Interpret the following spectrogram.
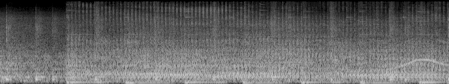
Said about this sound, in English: Sean is cutting all the jigsaws at the same time by moving them around while a precision cutter cuts through the wood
